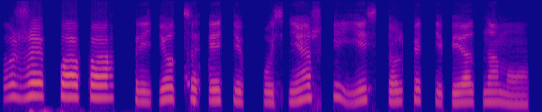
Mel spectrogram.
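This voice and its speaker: A woman voicing an excitable, squeaky little piglet child in a children's cartoon story. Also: measured pace, no room sound, clean studio sound. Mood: cheeky.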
